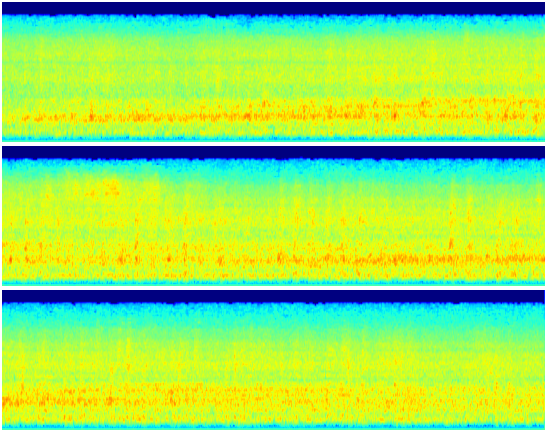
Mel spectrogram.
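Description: Rhaetian Railway passenger train, an electric locomotive hauling coaches, running steadily across a stone viaduct: a continuous sound of wheels on rails with a faint clickety-clack.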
